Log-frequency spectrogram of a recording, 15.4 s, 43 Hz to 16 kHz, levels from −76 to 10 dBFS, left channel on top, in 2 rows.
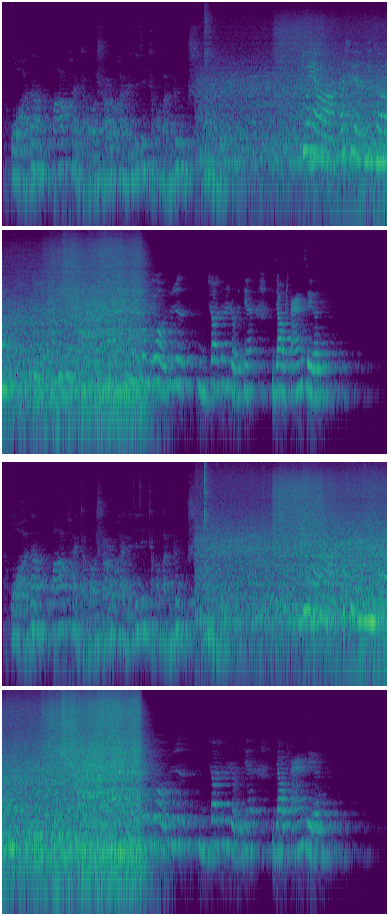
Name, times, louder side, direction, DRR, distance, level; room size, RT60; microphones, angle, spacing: voice 1, 0.0-4.8, right 1 dB, 25° right, -3 dB, 1.1 m, -36 dB
sound 1, 3.8-10.5, right 6 dB, 65° right, 0.4 m, -24 dB
voice 2, 6.0-7.8 8.3-14.1, left 3 dB, 70° left, 6 dB, 0.4 m, -30 dB
9.2 x 3.6 x 3.1 m, 1.5 s
head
